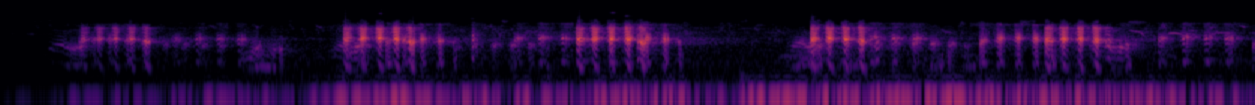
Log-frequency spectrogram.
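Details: Frog singing in bursts of rapid pulsed croaks, each burst lasting about a second with a strong tone near the middle, separated by short pauses; several overlapping trains sound like more than one caller.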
